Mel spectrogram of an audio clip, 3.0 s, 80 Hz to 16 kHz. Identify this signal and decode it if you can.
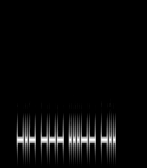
Morse code, heard as a keyed tone, about 30 wpm, 700 Hz. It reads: KO3D
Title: USA Call Signs - 4 Characters - 2x Character Spacing - 30wpm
